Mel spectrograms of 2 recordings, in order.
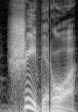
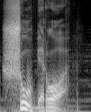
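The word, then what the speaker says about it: Xiberoa: И все бы хорошо, но при проверке выясняется, что баскское Шубероа в действительности пишется и произносится не иначе, как Шибероа, а не Шубероа.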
